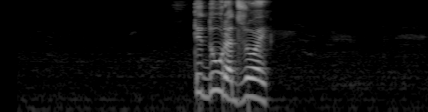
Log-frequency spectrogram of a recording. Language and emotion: Russian, angry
